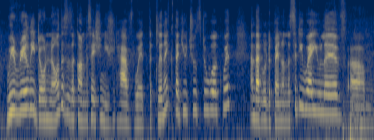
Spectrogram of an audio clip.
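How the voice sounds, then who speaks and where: Earnest coaching woman, lowish voice. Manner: earnest, coaching, addresses viewer directly. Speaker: matchmaker giving advice. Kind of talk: direct-to-camera advice vlog.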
